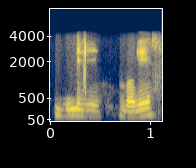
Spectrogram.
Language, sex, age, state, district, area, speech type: Urdu, male, 18-30, Uttar Pradesh, Azamgarh, rural, conversation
